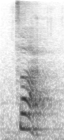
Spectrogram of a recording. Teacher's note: Zài, đọc mạnh xuống nha. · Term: thanh 4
